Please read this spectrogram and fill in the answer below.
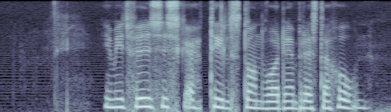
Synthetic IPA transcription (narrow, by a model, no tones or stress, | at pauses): ɪmɪt̪fyːsɪskat̪ʰɪlst̪ɔnd̪vaɖɛːnpʰɾɛst̪aɧuːn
